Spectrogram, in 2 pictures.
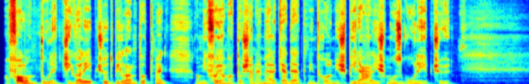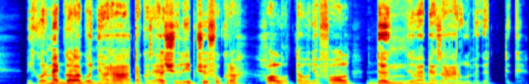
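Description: Low husky guy reading an audiobook, really lively up-and-down delivery, dry sound. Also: no echo. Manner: dramatic storytelling, dropping low for tension. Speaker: audiobook narrator. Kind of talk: expressive scripted narration.

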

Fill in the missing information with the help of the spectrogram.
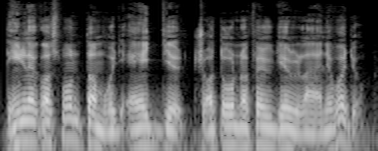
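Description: A man's voice: lowish voice, dry recording, close to an everyday voice. A man reading aloud and voicing a frightened young woman who has lost her memory, speaking hesitantly. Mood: fearful, bewildered. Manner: hesitant, fearful, halting.

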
